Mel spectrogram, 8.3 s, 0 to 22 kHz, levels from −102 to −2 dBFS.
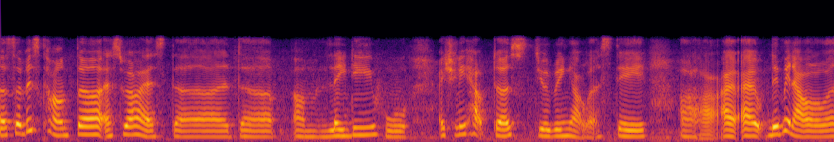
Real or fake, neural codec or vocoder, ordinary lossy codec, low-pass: fake; codec, 16 kHz, 4 kbps, X-Codec, HuBERT features, trained on LibriSpeech; Opus, 32 kbps; 7.2 kHz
